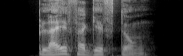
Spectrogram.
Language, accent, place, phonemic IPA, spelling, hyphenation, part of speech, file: German, Germany, Berlin, /ˈblaɪ̯fɛɐ̯ˌɡɪftʊŋ/, Bleivergiftung, Blei‧ver‧gif‧tung, noun, De-Bleivergiftung.ogg
- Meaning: lead poisoning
